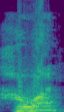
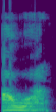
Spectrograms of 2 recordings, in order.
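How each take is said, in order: First: The word starts with an h sound. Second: The word starts with a vowel sound. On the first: The speaker calls it wrong. "আমরা কখনো বলি না হাওয়ার" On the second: The speaker calls it right. "এটাকে বলি আওয়ার"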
